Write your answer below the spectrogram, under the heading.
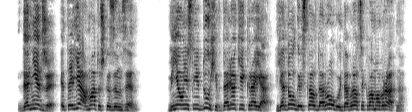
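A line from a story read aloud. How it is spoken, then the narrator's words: Shout. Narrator (Russian): крикнул Ас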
